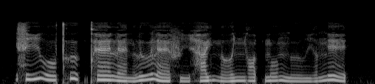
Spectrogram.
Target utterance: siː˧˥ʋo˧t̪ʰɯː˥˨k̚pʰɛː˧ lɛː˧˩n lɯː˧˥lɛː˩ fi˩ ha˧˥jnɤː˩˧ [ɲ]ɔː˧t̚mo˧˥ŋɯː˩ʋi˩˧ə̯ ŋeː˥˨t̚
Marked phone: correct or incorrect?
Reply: correct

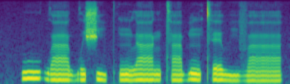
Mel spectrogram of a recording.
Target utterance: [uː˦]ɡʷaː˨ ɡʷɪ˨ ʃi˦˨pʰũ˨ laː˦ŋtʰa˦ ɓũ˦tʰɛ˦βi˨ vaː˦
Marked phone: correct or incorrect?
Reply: correct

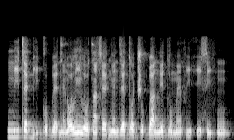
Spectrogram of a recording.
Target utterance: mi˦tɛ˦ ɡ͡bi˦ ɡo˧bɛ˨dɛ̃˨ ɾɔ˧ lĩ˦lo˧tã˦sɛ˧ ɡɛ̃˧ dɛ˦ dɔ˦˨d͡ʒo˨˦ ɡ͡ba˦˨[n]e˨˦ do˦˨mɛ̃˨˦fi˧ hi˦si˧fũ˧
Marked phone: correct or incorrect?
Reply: correct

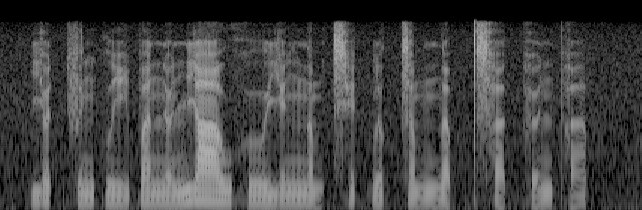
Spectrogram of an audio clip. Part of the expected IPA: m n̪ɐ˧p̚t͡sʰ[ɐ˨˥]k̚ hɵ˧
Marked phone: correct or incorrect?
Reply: incorrect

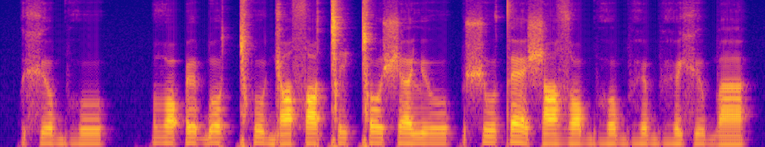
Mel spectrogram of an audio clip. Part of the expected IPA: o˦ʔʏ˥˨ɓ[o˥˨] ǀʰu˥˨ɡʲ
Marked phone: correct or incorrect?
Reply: correct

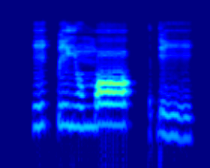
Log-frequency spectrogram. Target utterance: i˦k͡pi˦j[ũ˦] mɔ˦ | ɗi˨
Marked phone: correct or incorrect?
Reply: correct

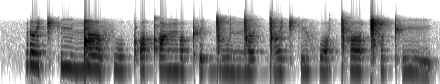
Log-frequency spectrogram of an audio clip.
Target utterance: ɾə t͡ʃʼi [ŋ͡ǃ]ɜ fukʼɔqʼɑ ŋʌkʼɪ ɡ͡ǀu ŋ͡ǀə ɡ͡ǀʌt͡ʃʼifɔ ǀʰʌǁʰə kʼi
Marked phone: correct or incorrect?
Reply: correct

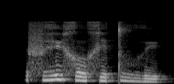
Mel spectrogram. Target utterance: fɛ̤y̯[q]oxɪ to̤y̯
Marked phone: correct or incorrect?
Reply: incorrect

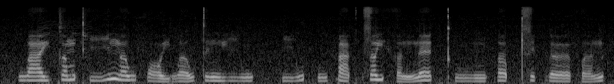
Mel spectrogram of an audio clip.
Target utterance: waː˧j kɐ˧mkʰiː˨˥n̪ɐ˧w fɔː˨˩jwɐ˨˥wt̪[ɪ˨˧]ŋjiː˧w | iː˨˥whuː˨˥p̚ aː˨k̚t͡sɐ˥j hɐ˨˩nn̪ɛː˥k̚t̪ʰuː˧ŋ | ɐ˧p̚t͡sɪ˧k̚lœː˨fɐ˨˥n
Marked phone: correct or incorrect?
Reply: incorrect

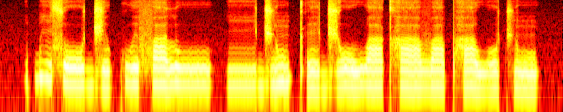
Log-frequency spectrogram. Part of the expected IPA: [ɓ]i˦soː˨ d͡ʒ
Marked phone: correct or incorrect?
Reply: correct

